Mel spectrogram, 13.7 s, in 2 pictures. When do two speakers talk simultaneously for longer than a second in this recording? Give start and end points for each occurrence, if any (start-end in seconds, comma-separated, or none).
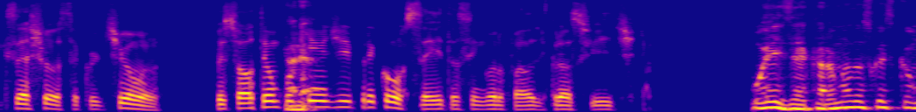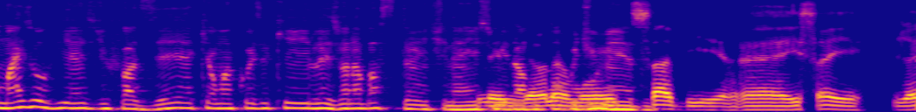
10.4-11.8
